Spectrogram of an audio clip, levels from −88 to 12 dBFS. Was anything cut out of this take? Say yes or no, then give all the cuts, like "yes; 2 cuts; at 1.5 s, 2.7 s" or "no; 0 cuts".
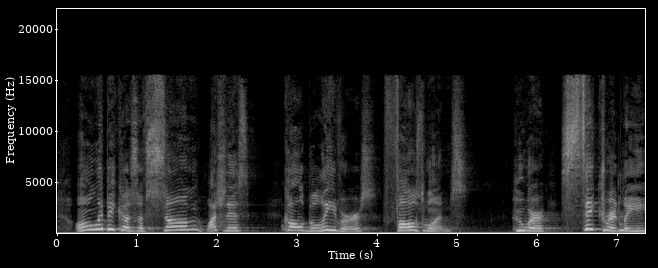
yes; 3 cuts; at 2.8 s, 4.0 s, 5.6 s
